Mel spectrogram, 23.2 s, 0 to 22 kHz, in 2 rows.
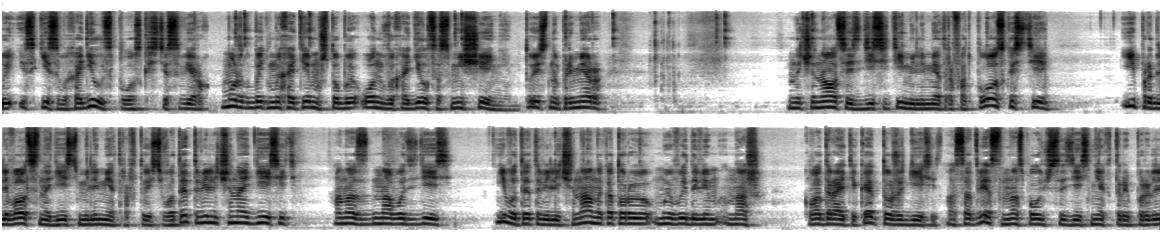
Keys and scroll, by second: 6.3-7.2 typing.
